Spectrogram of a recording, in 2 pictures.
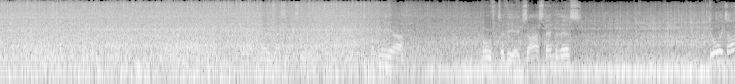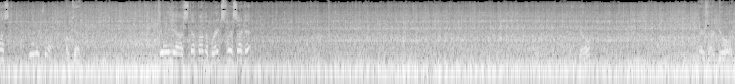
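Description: A car engine idles with a loud, steady rumble.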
